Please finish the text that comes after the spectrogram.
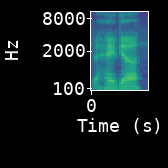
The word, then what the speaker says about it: BHVR: Yeah, BHVR is pronounced behavior.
